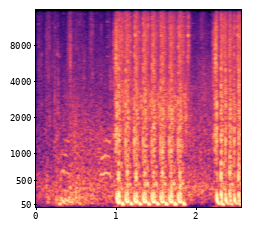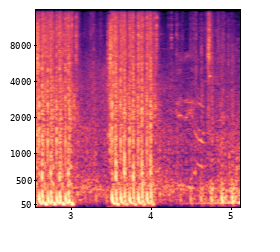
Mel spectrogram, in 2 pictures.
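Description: A submachine gun fires in loud rapid bursts close by.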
